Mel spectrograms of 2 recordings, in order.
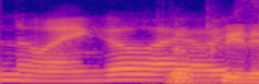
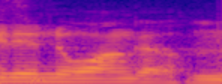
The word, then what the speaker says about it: Nyong'o: I'm going to say her name wrong, but you know... Lupita Nyong'o. – Nyong'o. – Thank you.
